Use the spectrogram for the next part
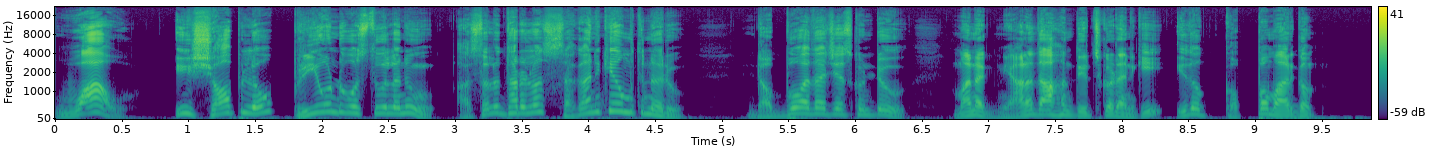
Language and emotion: Telugu, happy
